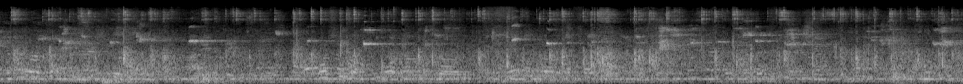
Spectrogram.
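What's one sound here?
A table tennis ball clicks back and forth between paddles and a table in an echoing hall.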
